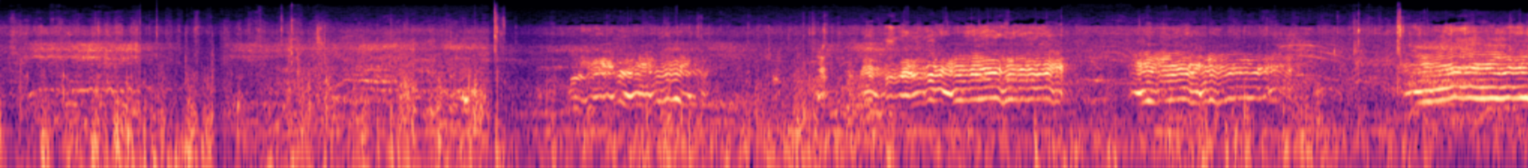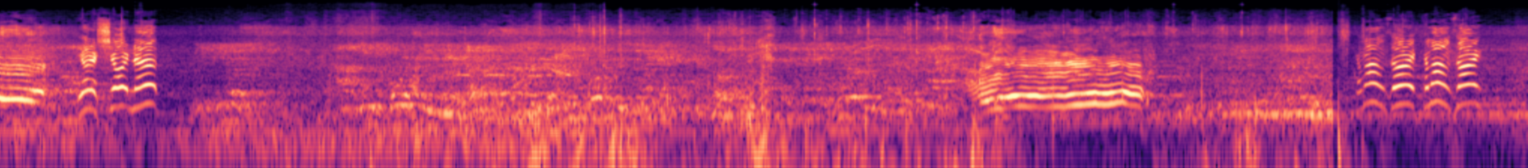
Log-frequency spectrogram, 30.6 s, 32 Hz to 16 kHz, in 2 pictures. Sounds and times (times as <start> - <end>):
Moo: 5.7 - 7.1, 8.6 - 10.7, 11.3 - 13.0, 14.0 - 15.8, 25.0 - 26.8.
